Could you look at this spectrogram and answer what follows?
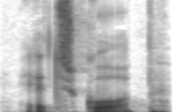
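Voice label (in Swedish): "ett skåp", Swedish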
